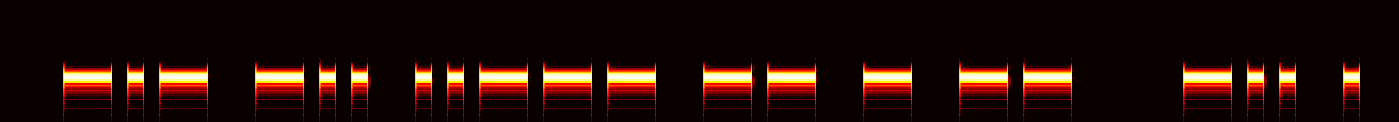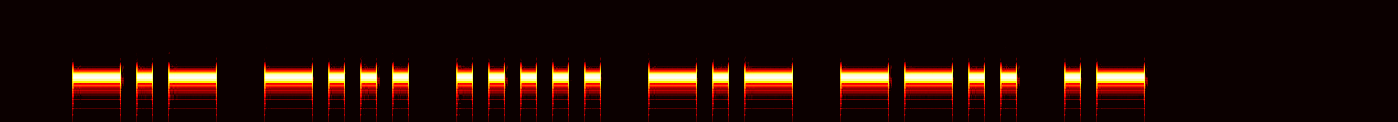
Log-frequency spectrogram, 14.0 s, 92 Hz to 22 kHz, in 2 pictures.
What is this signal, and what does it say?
Morse code, heard as a keyed tone, about 16 wpm, 700 Hz. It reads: KD2MTM DE KB5KZA
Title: USA Callsign DE Callsign - 6 Characters - 15wpm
